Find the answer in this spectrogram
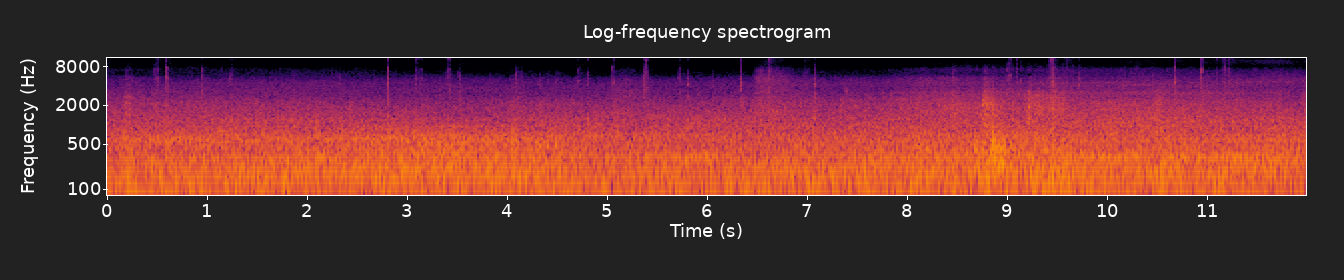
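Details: Steady low rumble of wind and distant vehicle or train noise, with no animal calls standing out.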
